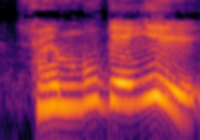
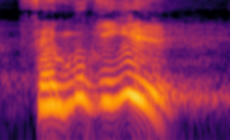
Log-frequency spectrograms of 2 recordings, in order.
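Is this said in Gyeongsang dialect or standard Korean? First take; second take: standard; Gyeongsang. First: It is said in standard Korean, ending with 'ge'. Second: It is said in Gyeongsang dialect, ending with 'gi'. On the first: The speaker calls it right. "이렇게 얘기를 해야 되는데" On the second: The speaker calls it wrong. "경상도 할아버지가 발음하니까"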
